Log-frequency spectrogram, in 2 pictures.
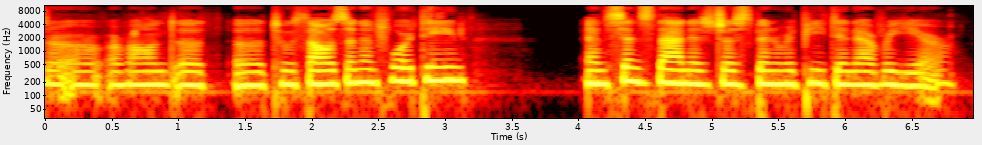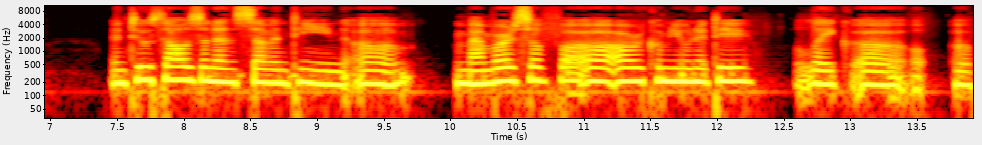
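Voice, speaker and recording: Halting woman with an Albanian accent. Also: fairly low pitch, vocal fry, a little mellow, no echo, clean studio sound. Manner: halting, hesitant, searching for words. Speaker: interview guest, local artist. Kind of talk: unscripted radio interview answers.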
